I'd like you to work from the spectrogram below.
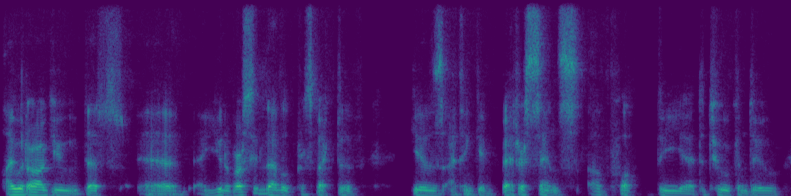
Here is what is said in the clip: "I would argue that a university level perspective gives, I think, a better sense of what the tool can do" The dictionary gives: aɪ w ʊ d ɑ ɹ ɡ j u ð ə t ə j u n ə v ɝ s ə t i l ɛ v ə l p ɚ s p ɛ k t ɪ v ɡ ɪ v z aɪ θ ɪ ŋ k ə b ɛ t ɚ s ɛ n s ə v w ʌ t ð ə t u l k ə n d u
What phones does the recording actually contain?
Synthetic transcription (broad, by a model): aɪ w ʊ d ɑ ɹ ɡ j u ð ə t ə j u n ə v ɝ s ə t i l ɛ v ə l p ɚ s p ɛ k t ɪ v ɡ ɪ v z aɪ θ ɪ ŋ k ə b ɛ t ɚ s ɛ n s ə v w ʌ t ð ə t u l k ə n d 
